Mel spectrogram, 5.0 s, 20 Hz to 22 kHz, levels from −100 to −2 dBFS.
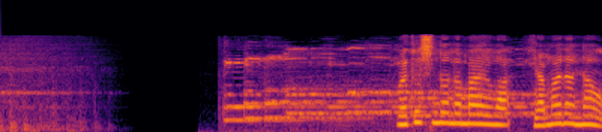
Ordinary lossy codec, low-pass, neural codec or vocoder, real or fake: none; 7.2 kHz; codec, 44.1 kHz, 7.8 kbps, Pupu-Codec; fake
